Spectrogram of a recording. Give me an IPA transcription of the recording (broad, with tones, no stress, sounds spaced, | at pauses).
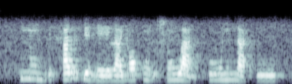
n ũ˦˨ b ɪ˨ h a˦ r ɗ ɪ˨ n eː˨ l a˨ j ɔ˦ p ũ˨ r s ũ˦ w aː˨ n pʰ u˦ w ĩ˦ n a˨ k u˦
